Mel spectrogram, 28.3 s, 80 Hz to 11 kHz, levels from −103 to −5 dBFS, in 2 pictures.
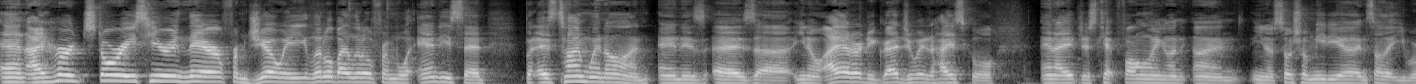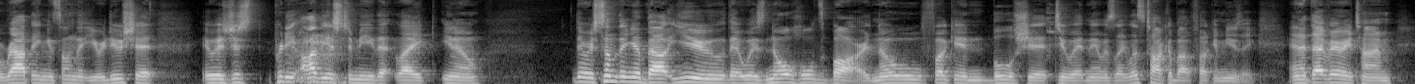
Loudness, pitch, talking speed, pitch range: -27 LUFS, 140 Hz, 205 wpm, 125-160 Hz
